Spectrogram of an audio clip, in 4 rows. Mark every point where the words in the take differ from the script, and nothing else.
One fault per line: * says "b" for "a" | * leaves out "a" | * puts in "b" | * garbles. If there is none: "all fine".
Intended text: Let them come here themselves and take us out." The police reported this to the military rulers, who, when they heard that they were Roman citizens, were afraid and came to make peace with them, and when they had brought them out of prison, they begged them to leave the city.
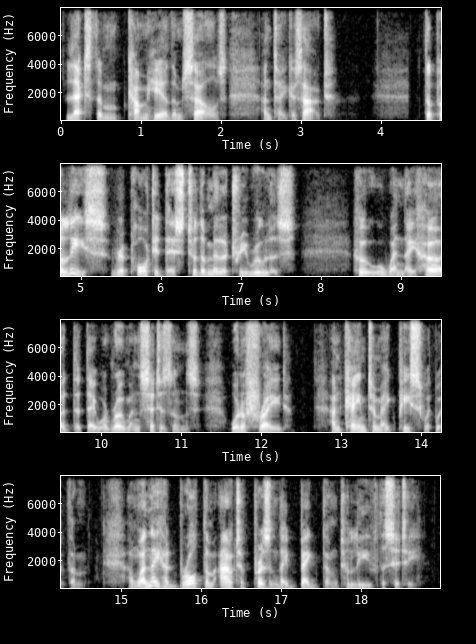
* puts in "with"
